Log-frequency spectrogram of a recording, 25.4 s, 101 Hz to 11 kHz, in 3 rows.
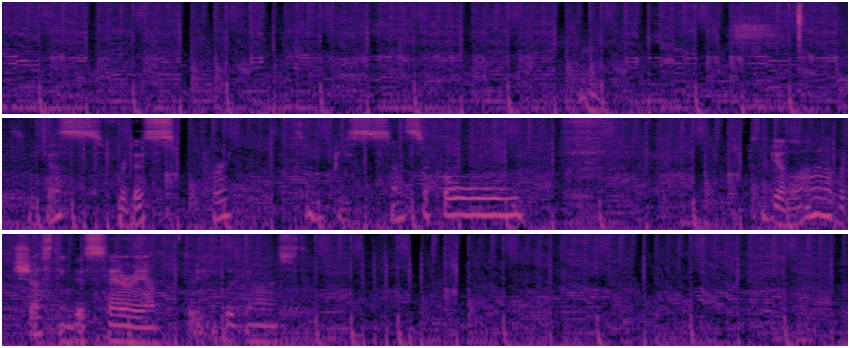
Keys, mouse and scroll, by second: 0.0-3.0 right drag, 3.7 shift+right click, 3.9 f, 4.2-9.0 right drag, 9.8 shift+right click, 13.9 f, 17.1 shift+f.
